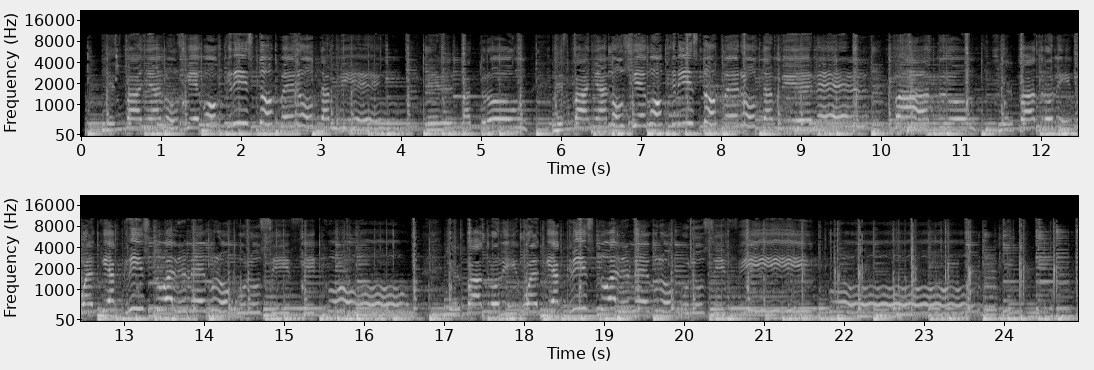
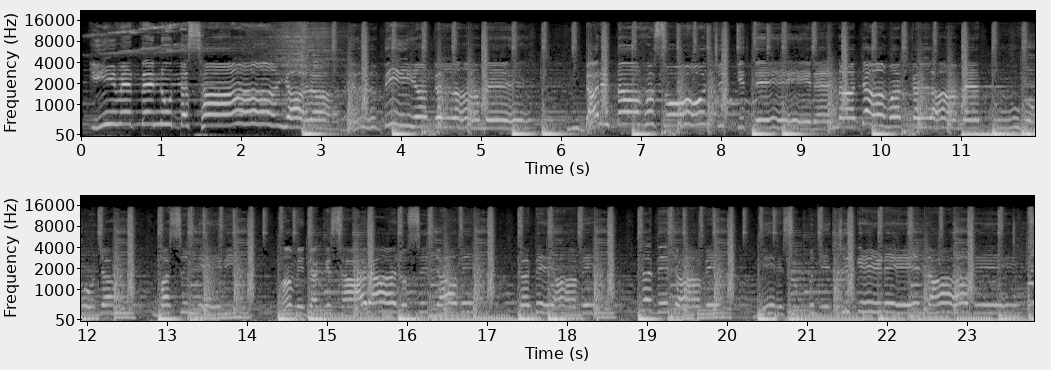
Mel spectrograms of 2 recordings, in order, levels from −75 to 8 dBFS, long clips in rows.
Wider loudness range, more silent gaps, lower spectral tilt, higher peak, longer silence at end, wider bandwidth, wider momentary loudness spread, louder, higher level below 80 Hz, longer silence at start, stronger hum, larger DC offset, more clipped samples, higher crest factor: about the same, 2 LU vs 2 LU; neither; first, -6 dB/octave vs -4 dB/octave; about the same, 0 dBFS vs 0 dBFS; about the same, 0 s vs 0 s; second, 11 kHz vs 15.5 kHz; about the same, 4 LU vs 4 LU; about the same, -15 LUFS vs -14 LUFS; about the same, -24 dBFS vs -20 dBFS; about the same, 0.05 s vs 0 s; neither; neither; neither; about the same, 14 dB vs 14 dB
